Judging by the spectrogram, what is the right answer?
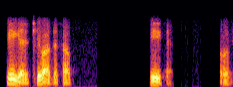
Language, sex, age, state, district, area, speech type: Urdu, male, 18-30, Telangana, Hyderabad, urban, conversation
